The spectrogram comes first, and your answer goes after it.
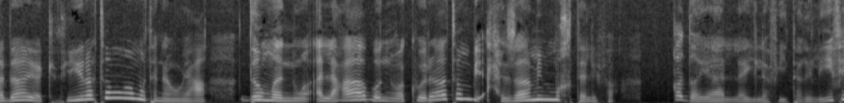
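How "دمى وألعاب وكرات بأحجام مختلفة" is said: plain reading voice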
